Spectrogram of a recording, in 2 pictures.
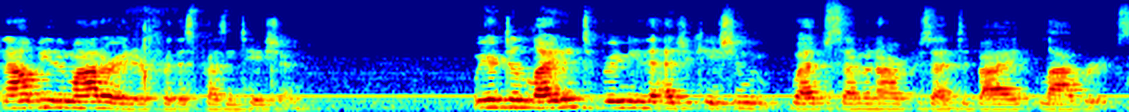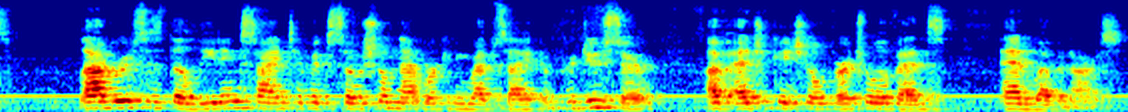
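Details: Adult woman, moderator; Normal speech.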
